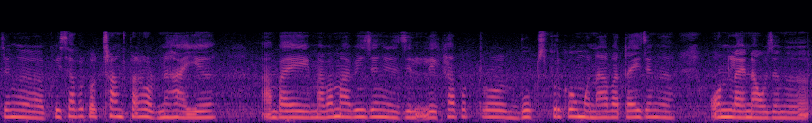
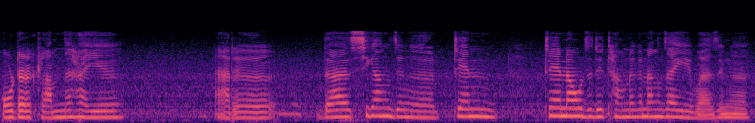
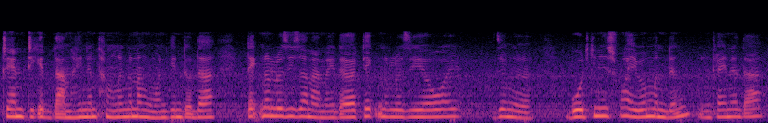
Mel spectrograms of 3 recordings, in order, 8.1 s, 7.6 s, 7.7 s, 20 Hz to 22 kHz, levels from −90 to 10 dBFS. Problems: low volume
